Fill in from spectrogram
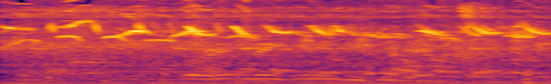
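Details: At a Towa Towa (chestnut-bellied seed finch) singing competition in Guyana, a finch sings a fast, sweet run of high whistled and slurred notes, several each second, while a man counts aloud.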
